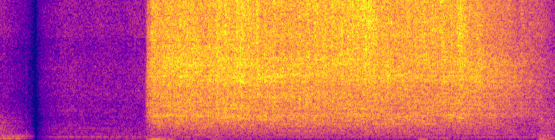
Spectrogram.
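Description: Hand-held electric whisk running in a stainless-steel bowl, whipping double cream toward thickness; a steady hissing noise that starts about a second in.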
